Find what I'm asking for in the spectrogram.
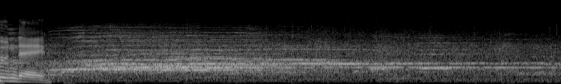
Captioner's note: audience applauding and cheering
